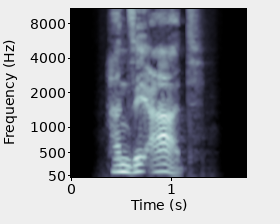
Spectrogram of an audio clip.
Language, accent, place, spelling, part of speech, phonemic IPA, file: German, Germany, Berlin, Hanseat, noun, /hanzeˈaːt/, De-Hanseat.ogg
- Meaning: 1. a Hanseatic merchant 2. a native or inhabitant of a Hanseatic city 3. a crisp, flat, round cookie, covered half with white icing and half with reddish icing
